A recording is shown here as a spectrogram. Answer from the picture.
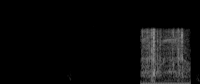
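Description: A single short camera-shutter sound effect, about half a second long, starting about one and a half seconds in, marking a slide change in a presentation. Before it, near silence.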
